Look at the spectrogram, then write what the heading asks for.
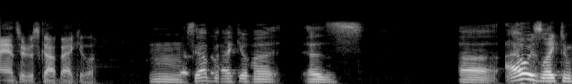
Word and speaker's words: Bakula: Scott Bakula is. I always liked him because his name rhymes with Dracula, but also we watched a lot of Quantum Leap when I was young.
